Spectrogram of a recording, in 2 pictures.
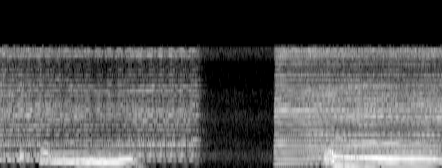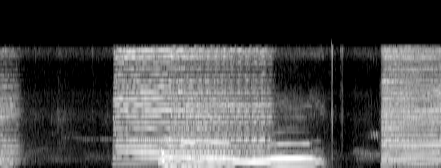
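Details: A dog in Kerala howls along to a mouth organ in long, wavering notes that swoop up, then slowly sag.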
